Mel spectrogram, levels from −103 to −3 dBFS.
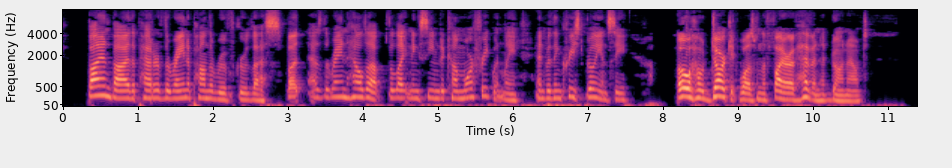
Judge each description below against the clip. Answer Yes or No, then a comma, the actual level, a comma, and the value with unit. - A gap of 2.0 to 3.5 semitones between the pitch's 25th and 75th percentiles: No, average, 4.9 semitones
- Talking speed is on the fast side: Yes, fast, 225 wpm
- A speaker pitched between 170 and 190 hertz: Yes, medium, 185 Hz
